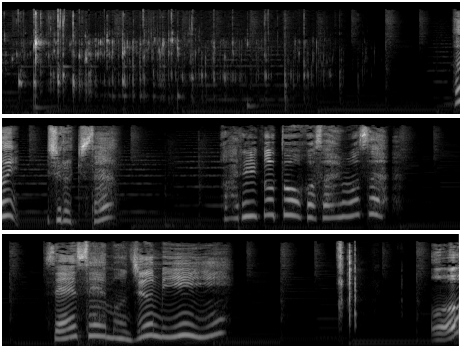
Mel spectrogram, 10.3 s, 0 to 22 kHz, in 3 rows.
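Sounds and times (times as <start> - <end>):
non-alcoholic champagne-style sparkling drink poured into a glass: 0.0 - 2.8
speech: 3.8 - 4.4, 5.2 - 6.5, 7.2 - 8.6, 10.1 - 10.2.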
